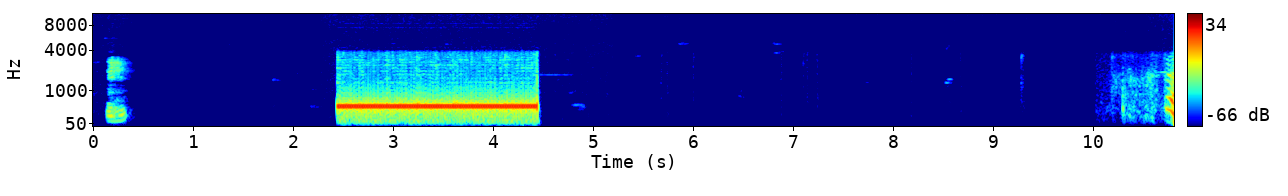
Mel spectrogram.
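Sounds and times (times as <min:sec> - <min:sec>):
phone ringback tone while placing a call: 0:02.4 - 0:04.5.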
